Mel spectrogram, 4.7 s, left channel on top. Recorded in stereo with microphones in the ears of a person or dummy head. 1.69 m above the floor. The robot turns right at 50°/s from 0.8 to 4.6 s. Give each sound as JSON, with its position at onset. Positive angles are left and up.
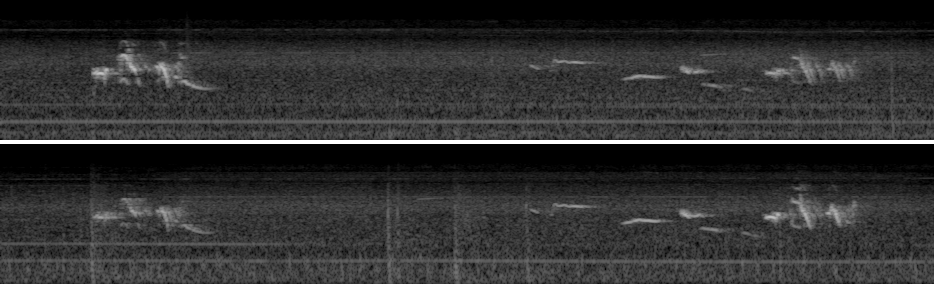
{"t": 0.5, "sound": "a bird", "side_deg": 75, "distance_m": 0.6}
